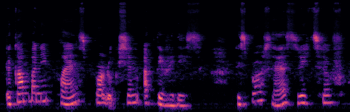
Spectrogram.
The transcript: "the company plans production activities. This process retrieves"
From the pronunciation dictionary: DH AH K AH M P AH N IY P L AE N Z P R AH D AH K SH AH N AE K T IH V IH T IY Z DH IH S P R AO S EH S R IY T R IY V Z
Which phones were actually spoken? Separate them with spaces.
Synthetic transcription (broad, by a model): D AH K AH M P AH N IY P L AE N S P R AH D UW K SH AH N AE K T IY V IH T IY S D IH S P R AO S EH S R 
